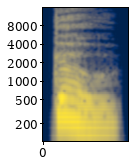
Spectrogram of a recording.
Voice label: "go", voice overs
